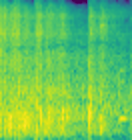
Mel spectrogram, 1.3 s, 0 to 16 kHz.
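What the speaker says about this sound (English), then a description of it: "Central, we got a man with an AK-47." An AK-47 fires a burst of several sharp, cracking shots in quick uneven succession, with a voice faintly audible beneath the gunfire.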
